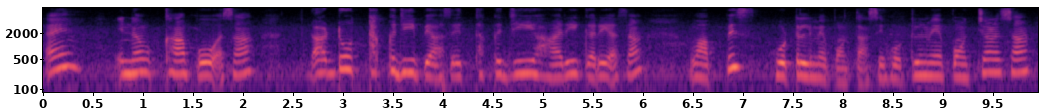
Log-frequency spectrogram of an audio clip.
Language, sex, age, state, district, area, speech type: Sindhi, female, 30-45, Maharashtra, Mumbai Suburban, urban, spontaneous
